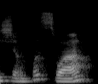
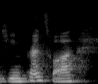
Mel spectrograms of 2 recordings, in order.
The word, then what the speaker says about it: Jean-Francois: um so thank you my name is Jean Francois but many people pronounce it Gene Francois and um I live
